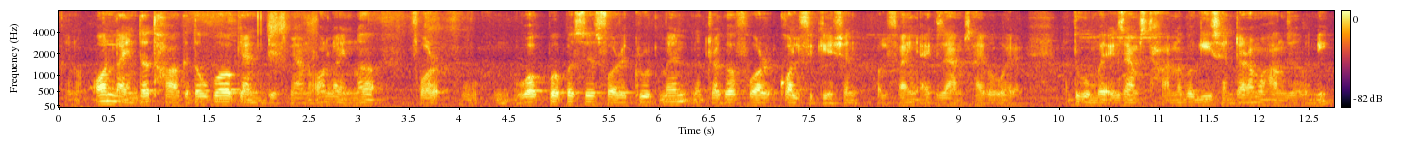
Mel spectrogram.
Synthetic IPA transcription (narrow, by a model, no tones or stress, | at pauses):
ajno̰ɔnlajndɐtʰaɡɐdɐwbɐkendidetsmɐjamnɐ̰ʔɔnlajnːɐ | pʰɔɾ | wɐɾk̚pɐɾpɐsespʰɔɾːikɾutmentnɐtɾɐɡɐpʰɔɾkwalipʰikesɐnkwalipʰajiŋḛkzamshajbɐojɾa | ɐduɡumbɐḛkzamstʰa̰nɐbɐɡisentɐɾɐmɐɦaŋzɐbɐni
